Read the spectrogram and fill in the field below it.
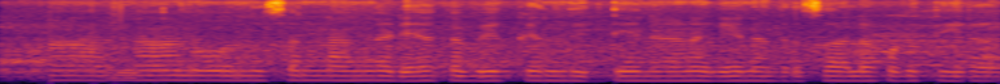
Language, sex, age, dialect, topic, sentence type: Kannada, female, 36-40, Coastal/Dakshin, banking, question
